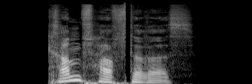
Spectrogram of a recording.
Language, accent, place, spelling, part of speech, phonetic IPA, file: German, Germany, Berlin, krampfhafteres, adjective, [ˈkʁamp͡fhaftəʁəs], De-krampfhafteres.ogg
- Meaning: strong/mixed nominative/accusative neuter singular comparative degree of krampfhaft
